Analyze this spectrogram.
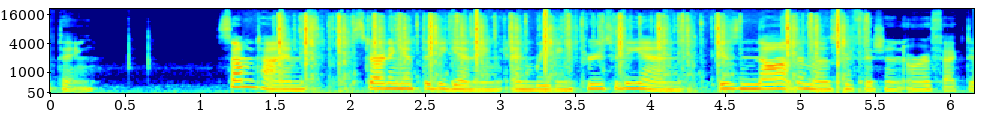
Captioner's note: typing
